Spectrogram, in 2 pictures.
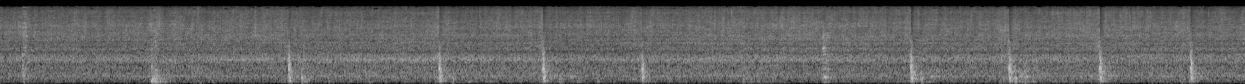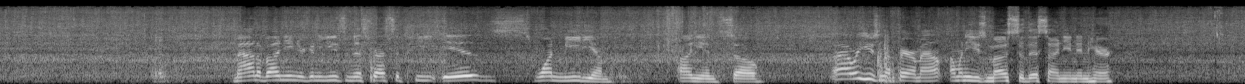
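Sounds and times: meat sizzling in a pot: 0.0s - 24.9s
sharp knocks: 1.5s - 1.8s, 2.9s - 3.2s, 4.4s - 4.7s, 5.4s - 6.8s, 9.1s - 9.4s, 10.0s - 10.4s, 11.0s - 11.2s, 11.8s - 12.1s.

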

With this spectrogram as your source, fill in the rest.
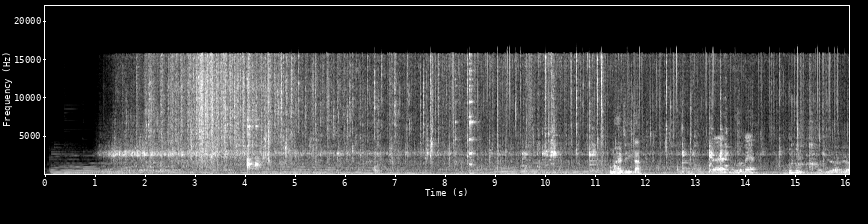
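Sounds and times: egg sizzling in a wok: 1.0s - 16.0s
metal spatula clinking on wok: 8.2s - 8.7s, 9.5s - 11.2s, 12.6s - 13.9s.

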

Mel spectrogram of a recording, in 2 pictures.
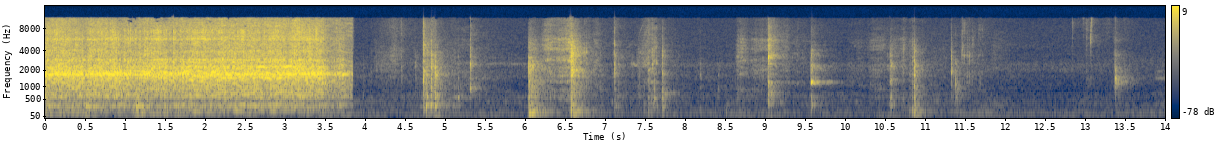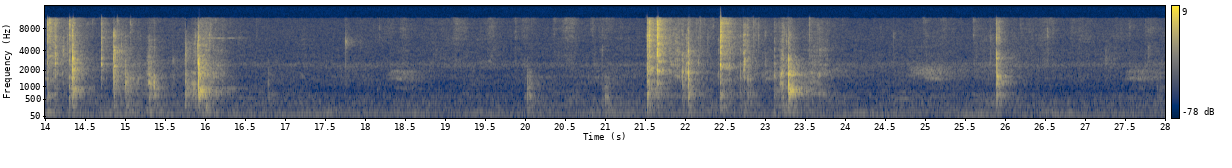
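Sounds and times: mixer grinder motor: 0.0s - 3.9s.

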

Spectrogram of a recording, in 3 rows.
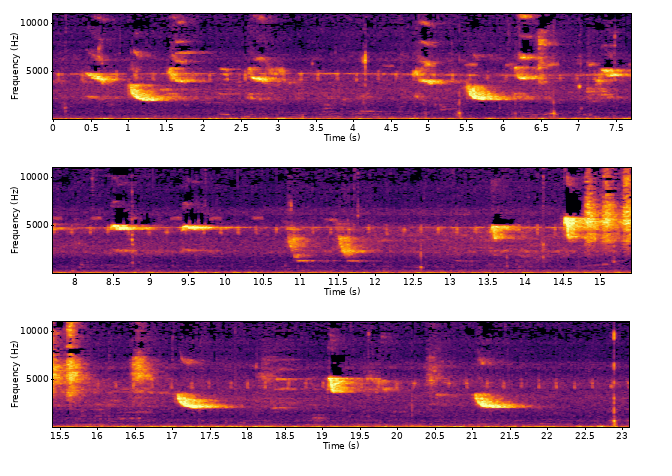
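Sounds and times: steady low rumble: 0.0s - 23.0s
high bird chirps: 13.6s - 21.8s.

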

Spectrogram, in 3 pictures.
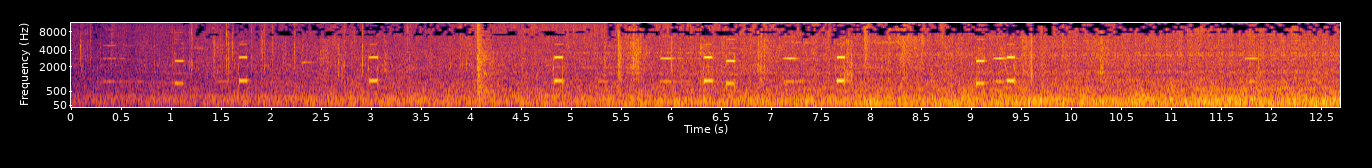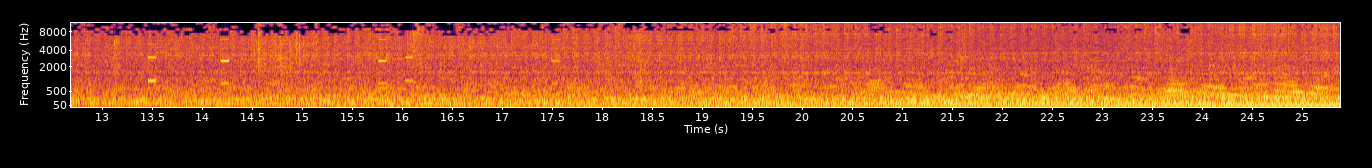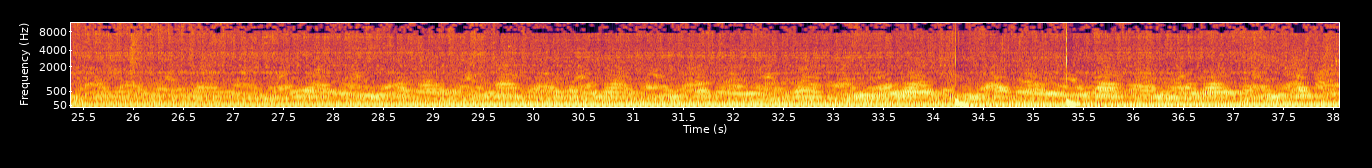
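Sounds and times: low hum: 13.4s - 38.0s.

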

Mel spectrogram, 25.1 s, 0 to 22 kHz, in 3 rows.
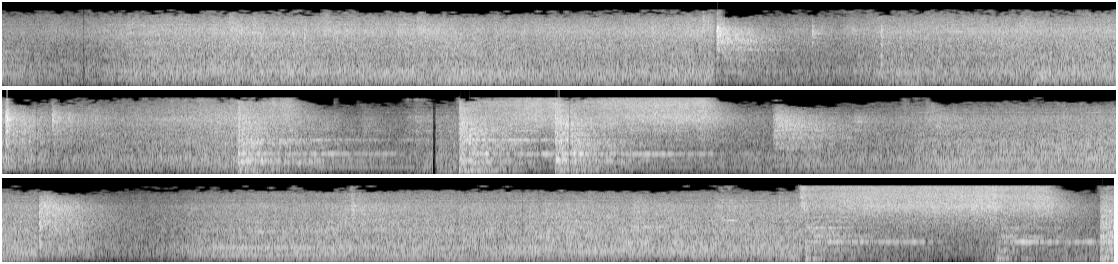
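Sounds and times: factory machinery din: 0.0s - 25.0s
heavy ringing metal blows: 10.1s - 13.3s.

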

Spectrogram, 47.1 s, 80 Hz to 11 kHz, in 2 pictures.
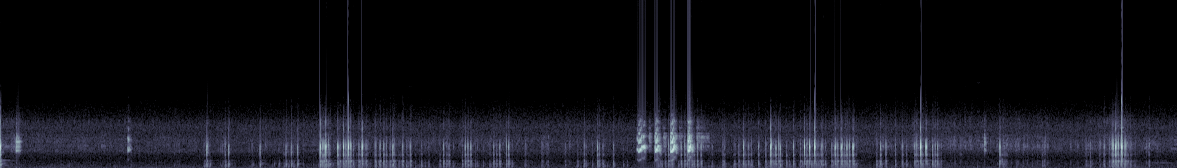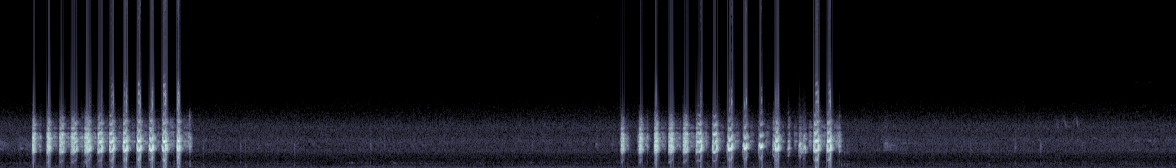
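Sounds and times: turkey clucks and purrs: 0.0s - 0.5s, 2.0s - 2.8s, 3.5s - 27.5s, 35.4s - 40.5s
turkey rattling call: 0.0s - 0.5s, 12.7s - 18.8s, 22.0s - 27.4s, 35.4s - 40.5s
turkey yelps: 0.1s - 0.5s, 12.7s - 14.2s, 22.9s - 27.4s, 36.0s - 40.4s.

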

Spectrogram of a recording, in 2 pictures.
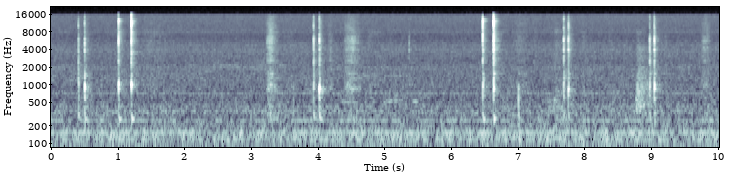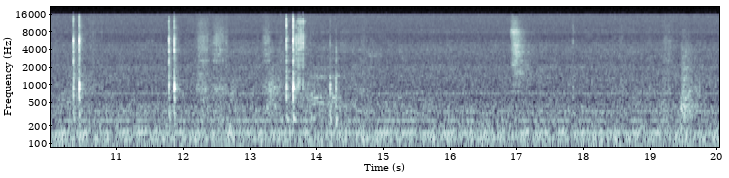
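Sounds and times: low steady hum: 0.0s - 20.0s
keyboard and mouse clicks: 0.4s - 1.3s, 3.9s - 4.2s, 6.4s - 6.8s, 7.6s - 7.9s, 8.9s - 9.2s, 10.3s - 10.6s, 11.8s - 12.0s, 13.5s - 14.4s.

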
